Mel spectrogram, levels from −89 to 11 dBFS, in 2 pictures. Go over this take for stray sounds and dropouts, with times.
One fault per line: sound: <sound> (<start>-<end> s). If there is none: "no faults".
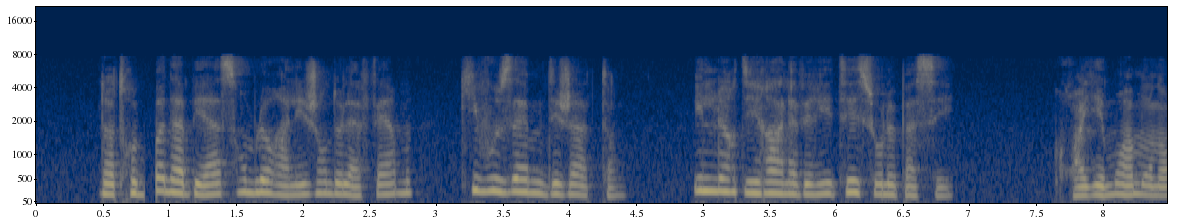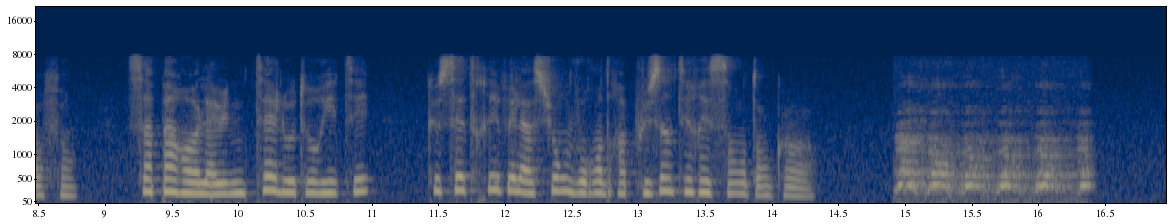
sound: dropout (0.8-0.9 s)
sound: bark (14.9-16.5 s)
